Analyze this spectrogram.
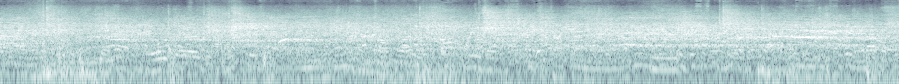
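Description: Young children call out in a large echoing rink.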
